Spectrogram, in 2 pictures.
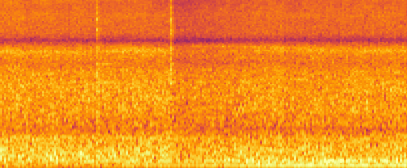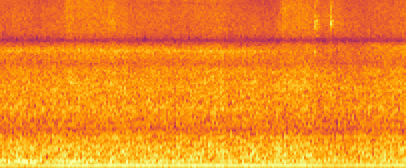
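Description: A roll forming machine's motor hums.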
